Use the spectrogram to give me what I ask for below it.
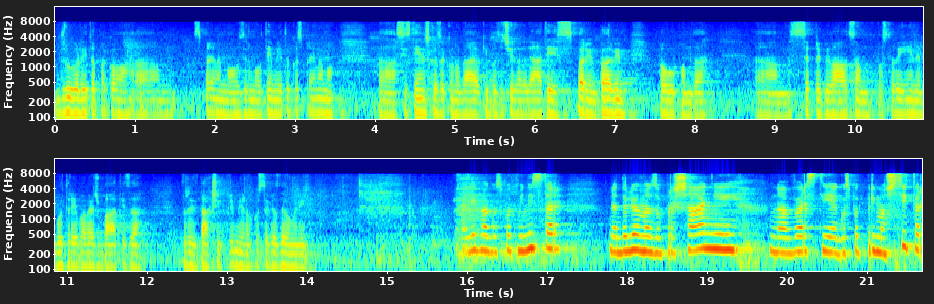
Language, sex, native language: Slovenian, male, Slovenian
